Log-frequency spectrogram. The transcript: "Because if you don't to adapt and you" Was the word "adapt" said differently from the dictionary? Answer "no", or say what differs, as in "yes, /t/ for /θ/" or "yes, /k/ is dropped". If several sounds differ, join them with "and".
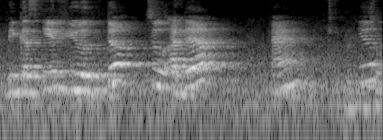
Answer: yes, /p/ is dropped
